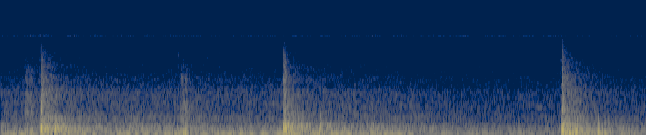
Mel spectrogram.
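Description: Aerial firework shells bursting: three loud booms, just after the start, about halfway through and near the end, each with an echoing tail, and a fainter bang between the first two.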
